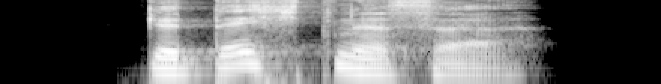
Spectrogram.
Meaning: dative singular of Gedächtnis
- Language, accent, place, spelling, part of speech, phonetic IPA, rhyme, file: German, Germany, Berlin, Gedächtnisse, noun, [ɡəˈdɛçtnɪsə], -ɛçtnɪsə, De-Gedächtnisse.ogg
